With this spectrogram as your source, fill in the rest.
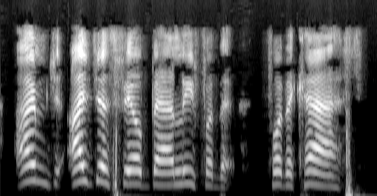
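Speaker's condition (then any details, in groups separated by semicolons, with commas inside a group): Cerebral palsy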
